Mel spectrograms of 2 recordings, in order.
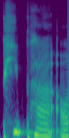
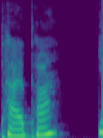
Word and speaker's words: Pieper: Der wird auch Pieper ausgesprochen, ne? Nicht Piper. – Pieper, ja.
